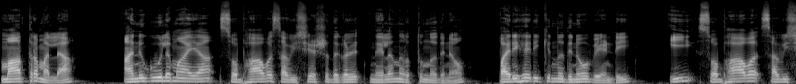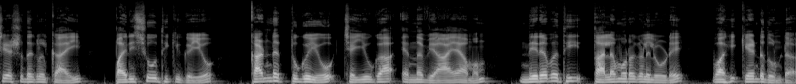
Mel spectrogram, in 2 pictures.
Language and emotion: Malayalam, neutral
